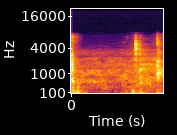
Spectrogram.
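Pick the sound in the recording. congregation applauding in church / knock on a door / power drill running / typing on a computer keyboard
typing on a computer keyboard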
